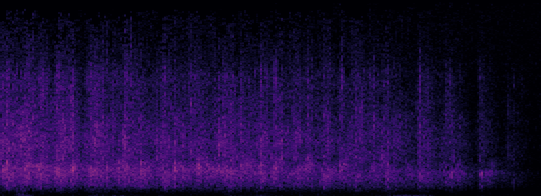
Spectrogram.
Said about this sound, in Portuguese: Amém? Pode aplaudir o Senhor.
